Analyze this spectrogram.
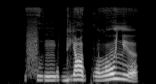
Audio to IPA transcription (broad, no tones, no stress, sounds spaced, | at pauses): f ɯ ŋʷ a b j ɑ kʷ ɯ lˠ o lʲ ɐ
